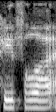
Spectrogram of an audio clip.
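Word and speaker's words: Häfele: I believe they're talking about Hefela and Remodel.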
